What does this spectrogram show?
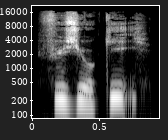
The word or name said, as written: fysiurgi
